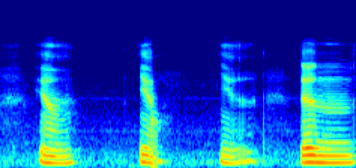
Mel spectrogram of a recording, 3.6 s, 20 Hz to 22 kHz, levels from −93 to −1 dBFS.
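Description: At 1.51 to 1.62 s the speech skips ahead: roughly 0.7 s of audio, already queued behind later packets, was discarded, and playback joins the two sides almost seamlessly. Unlike a dropout, there is no silence or fill, only a missing stretch.

From 2.08 to 2.56 s, and again from 3.38 s to the end, a jitter buffer speed-up trims pitch-period slices to shed excess delay. The speech runs about 11% fast, then about 17% fast, at unchanged pitch. It sounds hurried rather than abruptly cut, as a skip would be.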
